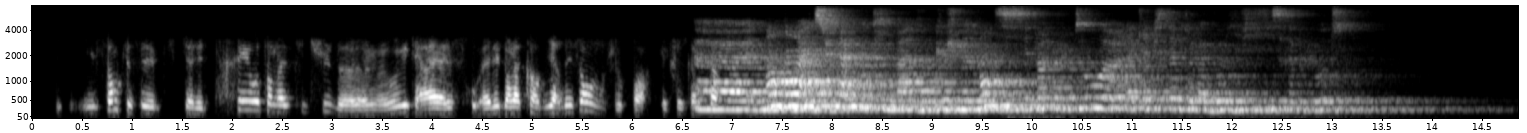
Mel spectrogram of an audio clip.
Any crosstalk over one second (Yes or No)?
No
